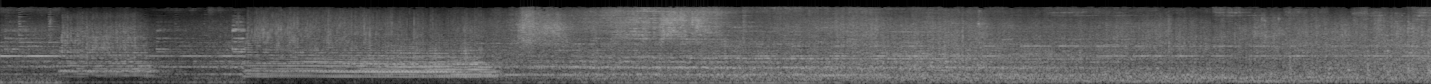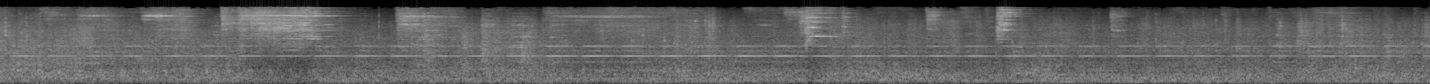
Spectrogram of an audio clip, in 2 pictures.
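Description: Freight locomotive's air horn sounding for the crossing for about five seconds, dropping in pitch as it passes. A double-stack intermodal train then rolls through with a steady rumble of wheels and clicking over the rail joints, while the grade-crossing bells ring throughout.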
